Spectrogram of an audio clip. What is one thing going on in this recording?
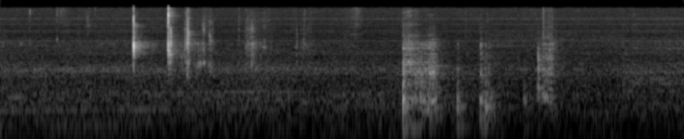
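Oil pours from a bottle into a glass bowl.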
